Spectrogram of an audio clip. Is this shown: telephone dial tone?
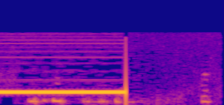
yes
